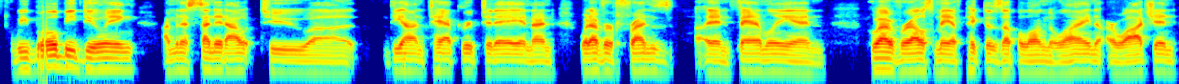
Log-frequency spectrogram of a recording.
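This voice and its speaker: Very deep-voiced American sports co-host man. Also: little pitch movement, measured pace, warm tone, smooth. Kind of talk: casual college football chat.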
